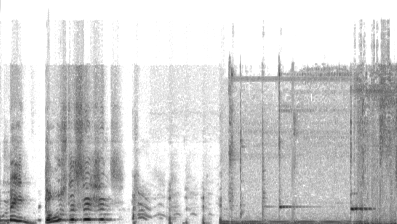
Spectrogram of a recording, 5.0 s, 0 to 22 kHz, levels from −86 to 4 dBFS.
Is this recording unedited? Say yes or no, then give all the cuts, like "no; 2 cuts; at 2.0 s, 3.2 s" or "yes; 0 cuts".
no; 1 cut; at 2.8 s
